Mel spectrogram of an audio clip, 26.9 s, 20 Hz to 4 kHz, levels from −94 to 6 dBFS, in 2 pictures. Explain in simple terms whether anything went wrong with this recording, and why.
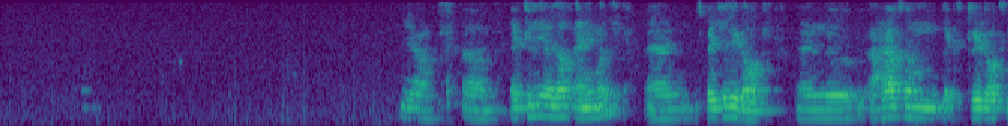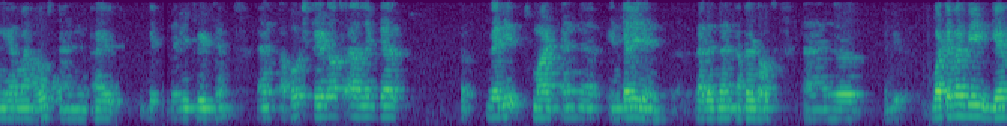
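Twice, a small piece of the call arrived too late to be played: about 20 milliseconds at 12.20 s and about 40 milliseconds at 15.60 to 15.66 s. The receiver covered each gap by stretching the sound just before it. This short concealed packet loss comes across as a quick smear or wobble.

Between 13.93 and 15.07 s, in three bursts at 13.93 to 14.33 s, 14.58 to 14.63 s and 14.94 to 15.07 s, a repeat of the voice trails about 0.21 s behind it, strongest in the first burst. This is an echo leak, likely from a loudspeaker whose echo canceller let some sound slip back.

At 25.57 to 25.76 s, for about a fifth of a second, the echo canceller turned the microphone down while the loudspeaker played. This background gated by the echo canceller makes the room sound dip briefly before coming back.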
